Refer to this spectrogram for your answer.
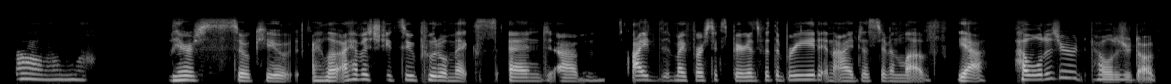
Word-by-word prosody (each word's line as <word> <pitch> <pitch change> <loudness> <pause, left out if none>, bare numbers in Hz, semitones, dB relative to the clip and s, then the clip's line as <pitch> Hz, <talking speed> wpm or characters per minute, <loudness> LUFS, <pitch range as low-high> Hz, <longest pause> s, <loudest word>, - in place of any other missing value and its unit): Aw. 225 -3 -4 0.9
They're 200 +1 +3
so 175 -2 0
cute. 150 -3 -2
I 175 0 -1
love 170 -1 +4
I - - +5
have 235 0 -1
a 230 - +4
Shih 210 -1 0
Tzu 205 +2 -2
poodle 190 -2 +1
mix, 165 -2 -4
and, 165 -2 +2
um, 175 +5 -3 0.3
I 205 0 +8
di 180 -3 -14
my 195 0 +2
first 190 +1 +1
experience 180 -4 0
with 200 0 -4
the 210 - -2
breed, 215 +3 +2
and - - -4
I 160 0 +2
just 160 0 -4
am 165 - -4
in 155 -2 -6
love. 190 - +1 0.2
Yeah, - - +5 0.3
how 220 - +5
old 225 +2 0
is 265 +3 -2
your 305 -2 -3
how 115 - -1
old 115 0 0
is 115 - -4
your 115 - -3
dog? - - 0
190 Hz, 200 wpm, -25 LUFS, 165-215 Hz, 0.9 s, I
